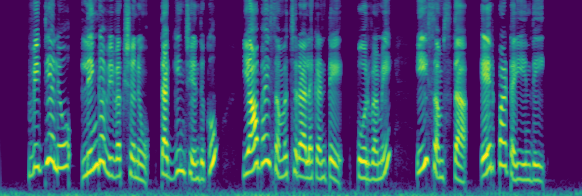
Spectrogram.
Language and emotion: Telugu, neutral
